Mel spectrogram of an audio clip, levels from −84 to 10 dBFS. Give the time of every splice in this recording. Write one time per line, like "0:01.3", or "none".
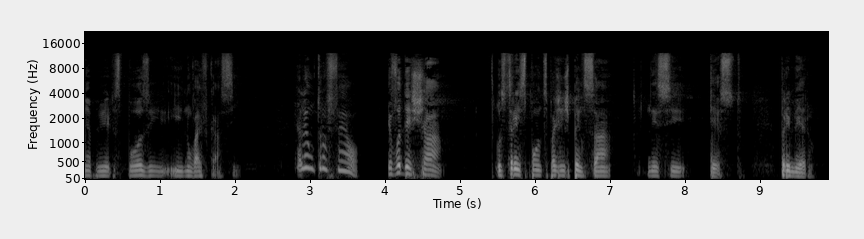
0:03.9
